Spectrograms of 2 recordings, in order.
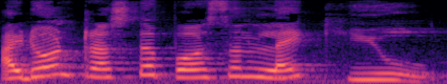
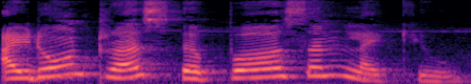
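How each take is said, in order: First: The word you carries the main stress. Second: The word person carries the main stress. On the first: It is people like the listener who are not trusted. "யூங்கிறத stress பண்ணணும்" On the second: It is that kind of people who are not trusted. "அந்த ஆளுங்களை அப்படிங்கிறத stress பண்ணணும்"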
